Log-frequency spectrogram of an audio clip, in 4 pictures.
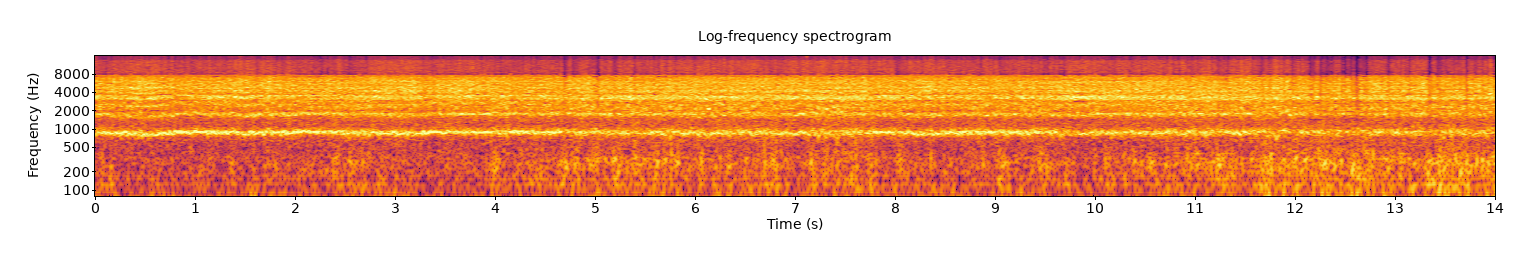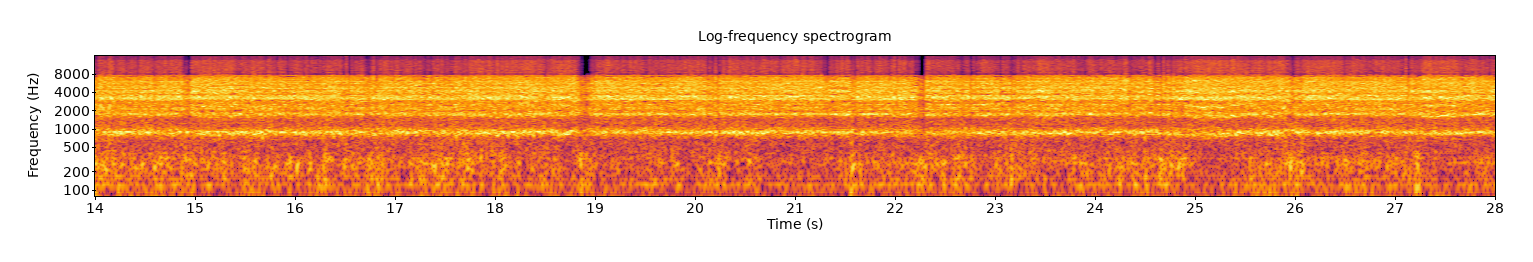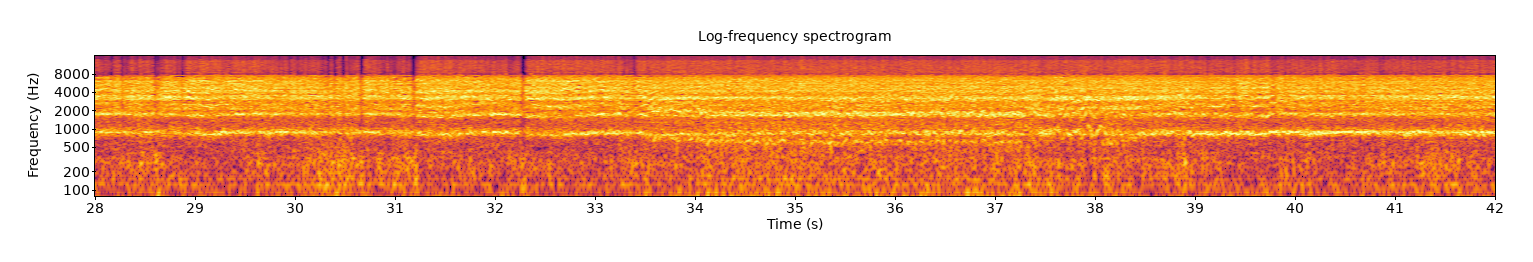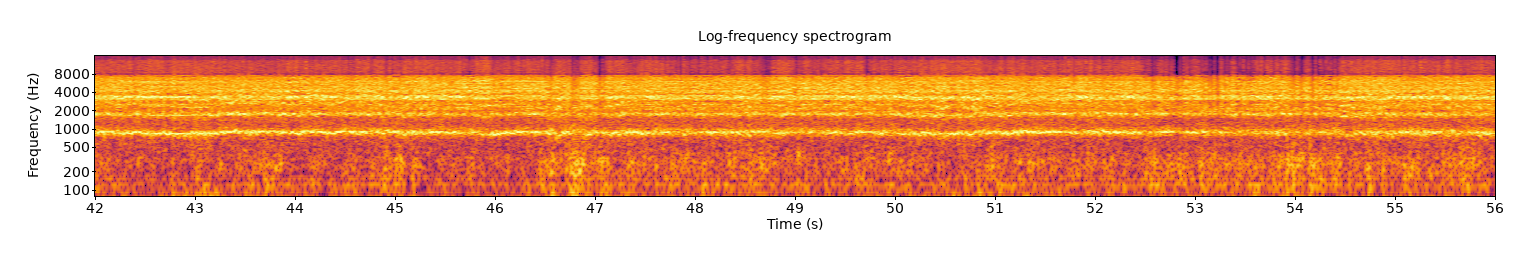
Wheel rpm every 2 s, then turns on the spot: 230, 230, 230, 230, 230, 230, 230, 230, 230, 230, 230, 230, 220, 230, 230, 230, 220, 190, 190, 210, 230, 220, 230, 230, 230, 220, 240, 230.
none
